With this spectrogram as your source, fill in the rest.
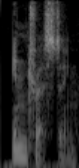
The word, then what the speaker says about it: interesting: stress so um basically first is Dum interesting yeah second is dumi and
